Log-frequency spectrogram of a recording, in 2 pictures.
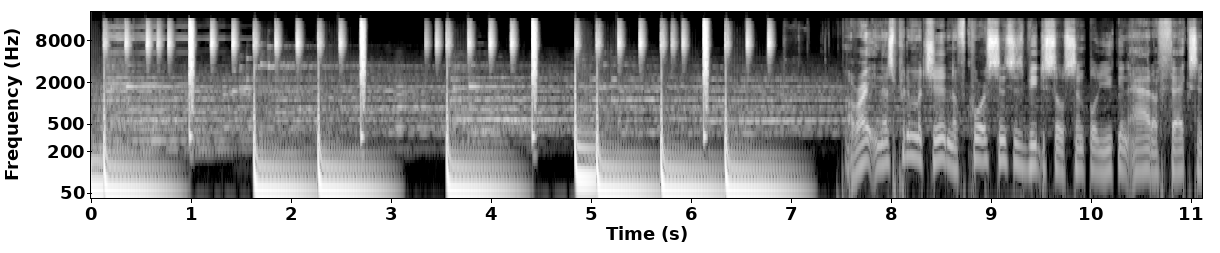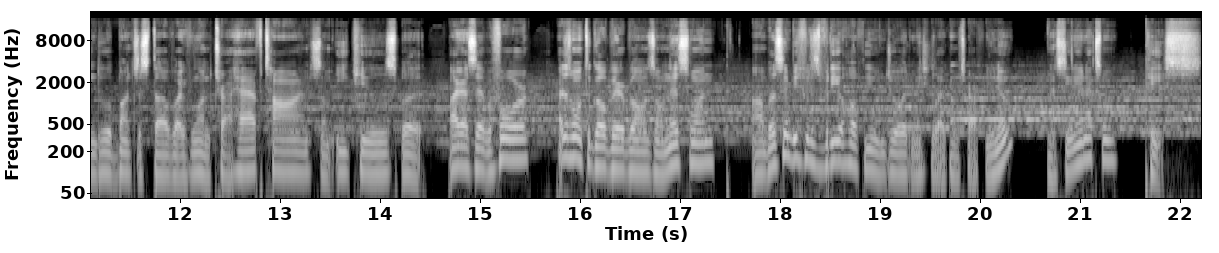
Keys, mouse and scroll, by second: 6.9 space.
